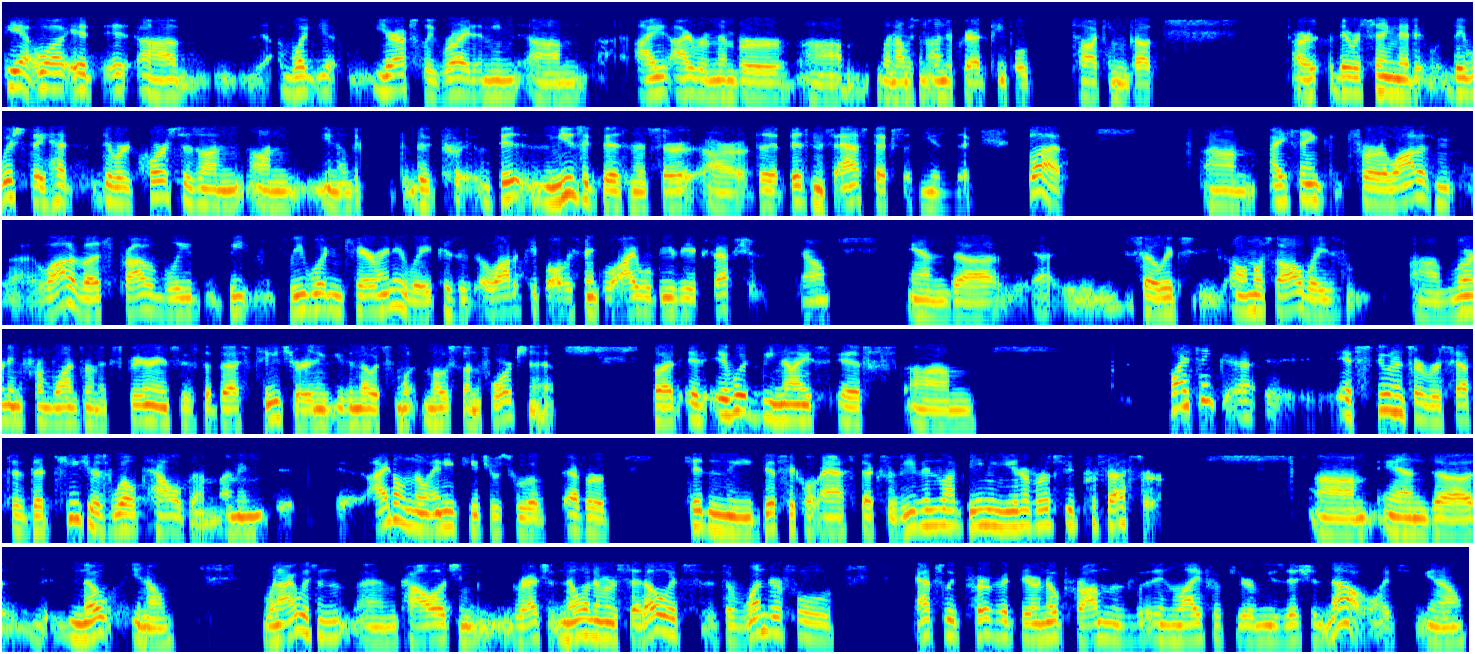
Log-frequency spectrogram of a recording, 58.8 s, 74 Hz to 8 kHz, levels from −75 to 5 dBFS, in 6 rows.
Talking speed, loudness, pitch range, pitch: 195 wpm, -21 LUFS, 120-165 Hz, 135 Hz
